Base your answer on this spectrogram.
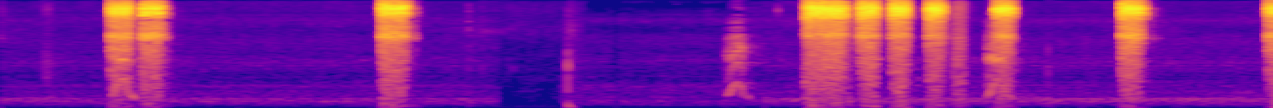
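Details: Flying lemur calling in forest, a sound used to attract them after dark: paired harsh bursts, a pause, a faint rising chirp, then a fast string of loud rasping bursts.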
